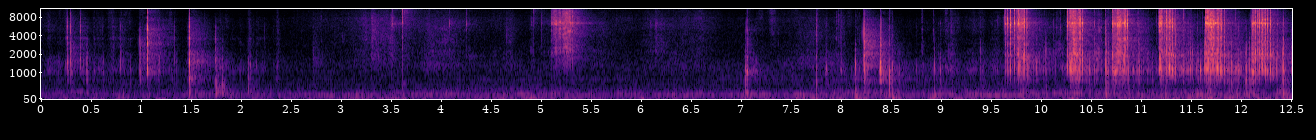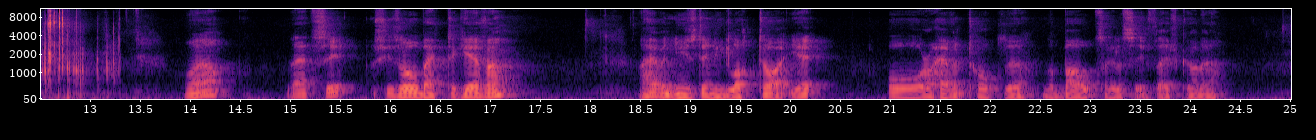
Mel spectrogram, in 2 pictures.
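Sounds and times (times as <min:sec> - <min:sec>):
metal parts clicking: 0:05.0 - 0:05.5, 0:08.2 - 0:13.3
ratchet spanner clicking: 0:05.1 - 0:05.4, 0:09.6 - 0:13.0.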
